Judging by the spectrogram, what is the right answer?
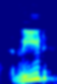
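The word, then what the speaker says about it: read: फिर नेक्स्ट है हमारा रीड रीड की सेकंड फॉर्म रेड बोलते हैं स्पेलिंग से रहती है ठीक है तो आई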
